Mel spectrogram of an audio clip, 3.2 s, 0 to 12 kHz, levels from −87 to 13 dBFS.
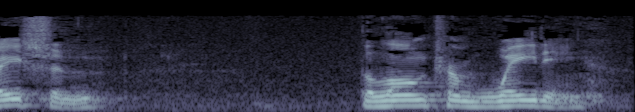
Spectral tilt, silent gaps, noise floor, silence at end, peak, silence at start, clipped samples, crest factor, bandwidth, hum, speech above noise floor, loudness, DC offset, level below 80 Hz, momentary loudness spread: -5.5 dB/octave; none; -52 dBFS; 0.15 s; -6 dBFS; 0 s; under 0.1%; 18 dB; 8 kHz; none; 31 dB; -21 LUFS; under 0.1%; -60 dBFS; 10 LU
